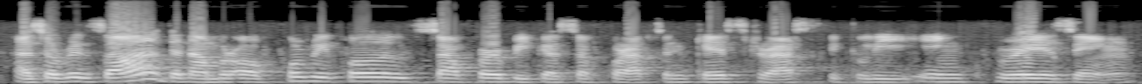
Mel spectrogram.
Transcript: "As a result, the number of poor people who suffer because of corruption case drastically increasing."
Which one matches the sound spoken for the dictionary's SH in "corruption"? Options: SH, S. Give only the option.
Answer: S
